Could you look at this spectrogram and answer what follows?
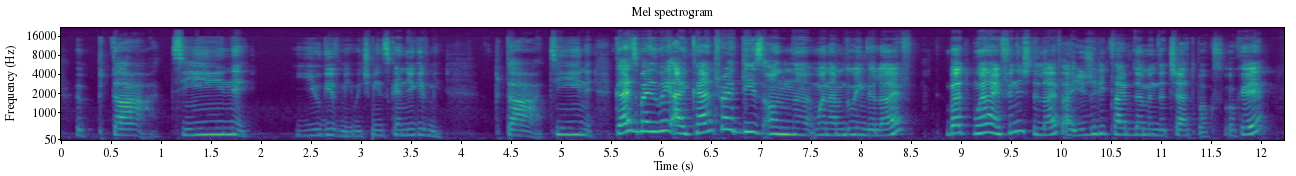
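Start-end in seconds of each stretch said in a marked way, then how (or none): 0.1-1.8 slow careful pronunciation, lower pitch. Teaching a phrase in a live lesson, saying it slowly. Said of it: "Let's say slowly".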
